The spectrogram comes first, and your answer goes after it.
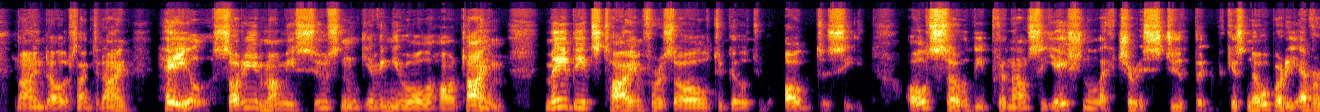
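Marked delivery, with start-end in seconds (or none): none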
